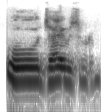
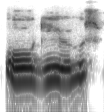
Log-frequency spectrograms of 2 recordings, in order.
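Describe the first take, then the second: First: The g is soft, sounding like oh-jives. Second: The g is hard, sounding like og-yoos. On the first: The speaker calls it right. "It is ओजाइव्स" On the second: The speaker calls it wrong. "It is not ओग्यूस"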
